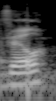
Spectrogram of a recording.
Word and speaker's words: VIL: We just say, if you're like saying like our abbreviations, Yeah. we call it VIL.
